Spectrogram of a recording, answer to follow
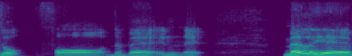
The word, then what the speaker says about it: Meslier: Melier, melier, silent Esenabache.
